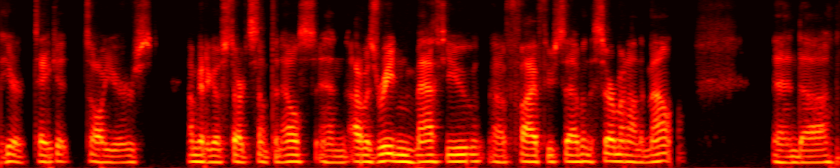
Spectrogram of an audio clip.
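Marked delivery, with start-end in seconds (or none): none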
